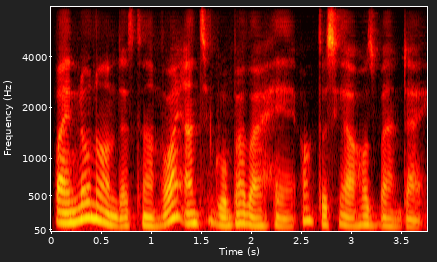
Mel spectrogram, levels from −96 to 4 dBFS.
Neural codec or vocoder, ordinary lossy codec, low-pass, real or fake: codec, 16 kHz, about 1 kbps, DyCAST, with the encoder's durations; none; none; fake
